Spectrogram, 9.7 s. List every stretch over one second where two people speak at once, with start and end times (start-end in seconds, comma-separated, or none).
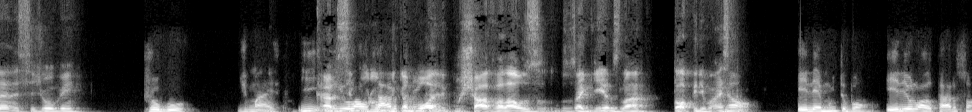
3.1-4.5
